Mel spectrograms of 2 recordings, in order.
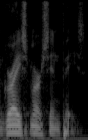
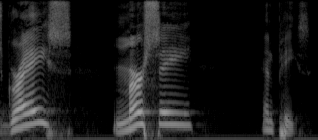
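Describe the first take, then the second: First: Said in the usual way. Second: Each word set apart by long pauses, slow; slow measured blessing; savoring each word. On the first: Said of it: "Can you think of". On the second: Shown as a demonstration. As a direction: give Grace, mercy, and peace their own weight. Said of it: "here's what he prays".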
